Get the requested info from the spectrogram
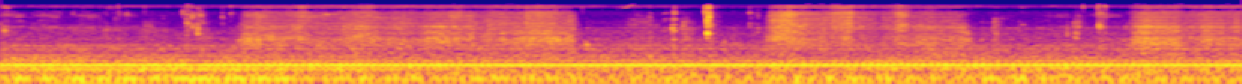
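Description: A man chewing a mouthful of roast beef in gravy, in several spells of soft chewing with a few light clicks between them, over a steady low hum.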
